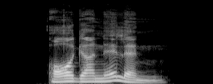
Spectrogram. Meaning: plural of Organelle
- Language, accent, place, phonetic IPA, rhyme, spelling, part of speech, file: German, Germany, Berlin, [ɔʁɡaˈnɛlən], -ɛlən, Organellen, noun, De-Organellen.ogg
